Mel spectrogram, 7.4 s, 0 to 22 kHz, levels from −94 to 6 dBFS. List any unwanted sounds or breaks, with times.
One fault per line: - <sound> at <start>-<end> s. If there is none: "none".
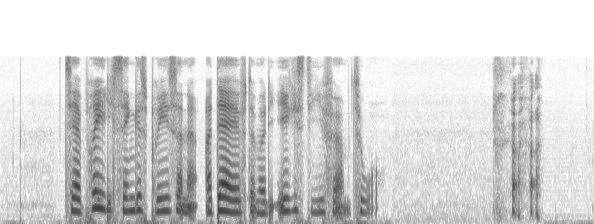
- laugh at 6.1-6.8 s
